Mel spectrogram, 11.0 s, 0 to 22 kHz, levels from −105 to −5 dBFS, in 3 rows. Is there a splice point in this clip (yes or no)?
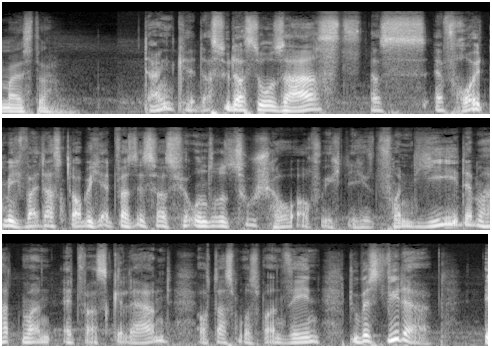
yes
